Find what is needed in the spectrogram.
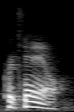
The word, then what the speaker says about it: Percale: Is Percale? Is that how you pronounce it? Percale. Thank you.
